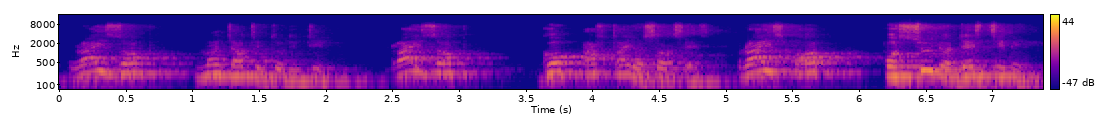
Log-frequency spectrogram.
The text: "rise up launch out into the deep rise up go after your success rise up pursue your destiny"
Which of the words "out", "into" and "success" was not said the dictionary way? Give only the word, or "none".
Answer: none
